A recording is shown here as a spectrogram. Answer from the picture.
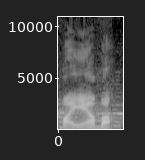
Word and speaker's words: Miami: I know it's spelled like Miami, but it's pronounced Miami, Oklahoma.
